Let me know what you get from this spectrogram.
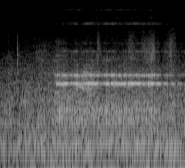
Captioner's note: phone ringing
